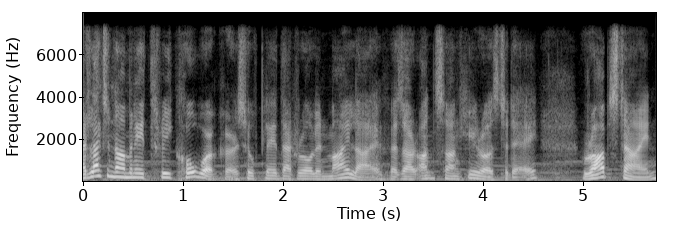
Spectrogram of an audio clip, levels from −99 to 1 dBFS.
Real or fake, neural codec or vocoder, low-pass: fake; vocoder, 44.1 kHz, 128 mel bands, Pupu-Vocoder; 7.2 kHz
